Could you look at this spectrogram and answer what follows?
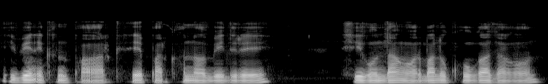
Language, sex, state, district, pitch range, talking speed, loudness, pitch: Chakma, male, Tripura, Dhalai, 90-100 Hz, 120 wpm, -19 LUFS, 95 Hz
